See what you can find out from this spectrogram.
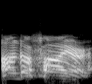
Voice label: radio taking fire; player vo gsg9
